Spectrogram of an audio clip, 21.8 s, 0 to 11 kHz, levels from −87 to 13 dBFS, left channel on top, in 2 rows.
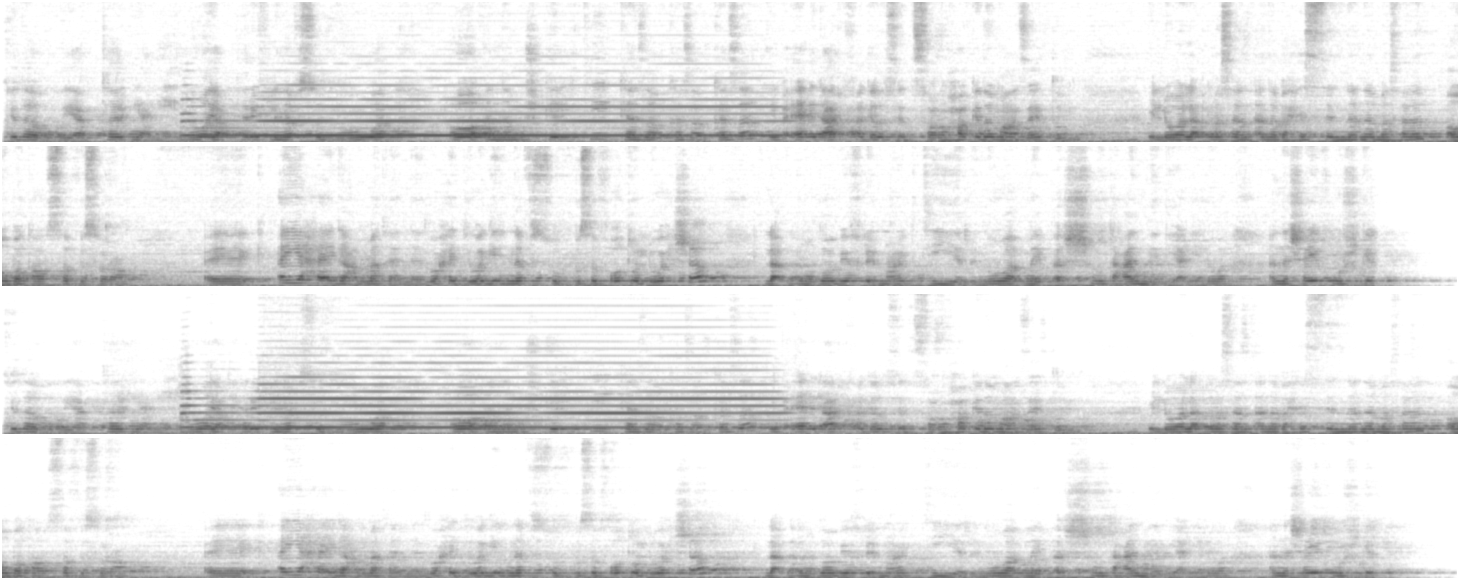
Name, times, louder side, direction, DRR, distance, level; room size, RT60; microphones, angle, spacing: voice 1, 0.1-2.9 3.4-6.7 6.9-8.0 8.6-11.9 12.4-15.2 15.5-16.2 16.6-20.1 20.4-21.2, left 2 dB, 80° left, 1.8 m, -29 dB
Wind instrument woodwind instrument, 1.3-6.0, left 1 dB, 35° right, 0.9 m, -26 dB
sound 1, 6.7-11.7, left 2 dB, 55° left, 1.0 m, -37 dB
28.0 x 27.0 x 6.6 m
head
